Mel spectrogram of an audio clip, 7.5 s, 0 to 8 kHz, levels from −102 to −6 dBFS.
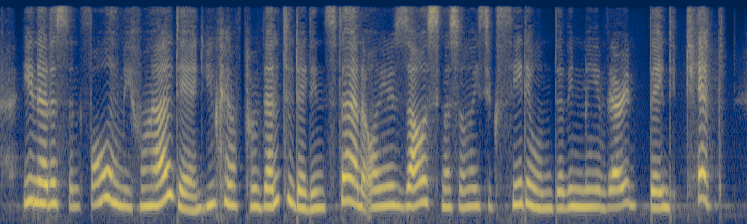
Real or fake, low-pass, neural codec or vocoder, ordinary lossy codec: fake; 7.2 kHz; codec, 16 kHz, 0.5 kbps, X-Codec, HuBERT features, trained on balanced general audio; MP3, 64 kbps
